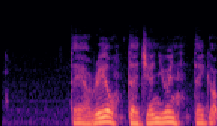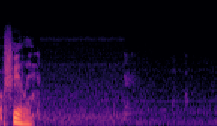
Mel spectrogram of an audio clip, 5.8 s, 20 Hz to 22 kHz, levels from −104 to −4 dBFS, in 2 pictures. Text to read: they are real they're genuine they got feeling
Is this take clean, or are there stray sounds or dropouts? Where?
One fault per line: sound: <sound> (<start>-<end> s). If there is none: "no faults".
no faults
